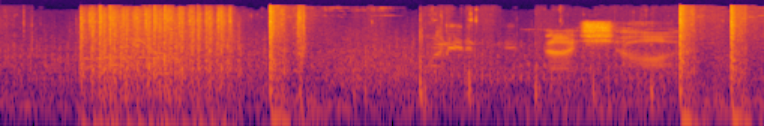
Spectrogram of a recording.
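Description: Gunfire in Rainbow Six Siege during a ranked bomb round: a rapid burst of automatic shots followed by several sharp single shots, close and loud, with game sounds in between.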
